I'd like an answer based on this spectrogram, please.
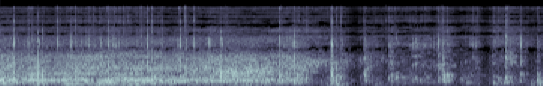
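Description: Roller skate wheels rolling over a concrete sidewalk: a loud steady rumble that fades about four seconds in, leaving irregular scrapes and clicks from the wheels and strides.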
